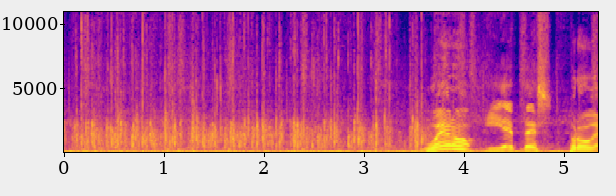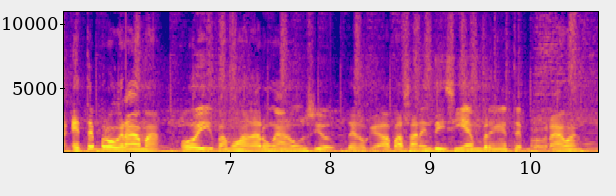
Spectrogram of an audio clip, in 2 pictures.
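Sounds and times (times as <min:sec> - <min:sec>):
recorded applause sound effect with crowd noise: 0:00.0 - 0:04.2
speech: 0:03.6 - 0:10.6.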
